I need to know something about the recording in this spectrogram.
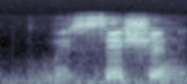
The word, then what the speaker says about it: musician: first syllable and in the case you read musician is uh it's the second one excellent a very good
